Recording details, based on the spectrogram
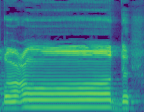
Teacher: قعود پر جب ہم وقف کریں گے تو دال ساکن ہو جائے گا، اور جب دال ساکن ہوگا تو دال میں قلقلہ ہوگا۔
